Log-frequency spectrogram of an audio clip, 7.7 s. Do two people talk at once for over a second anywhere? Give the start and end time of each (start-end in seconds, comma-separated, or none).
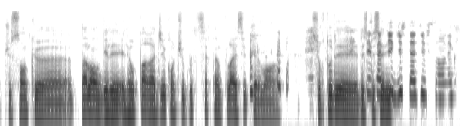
none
